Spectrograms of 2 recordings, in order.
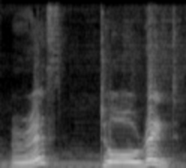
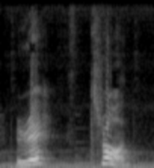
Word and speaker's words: restaurant: and mostly the people make mistake here as risk torrent why because of the spelling how let me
